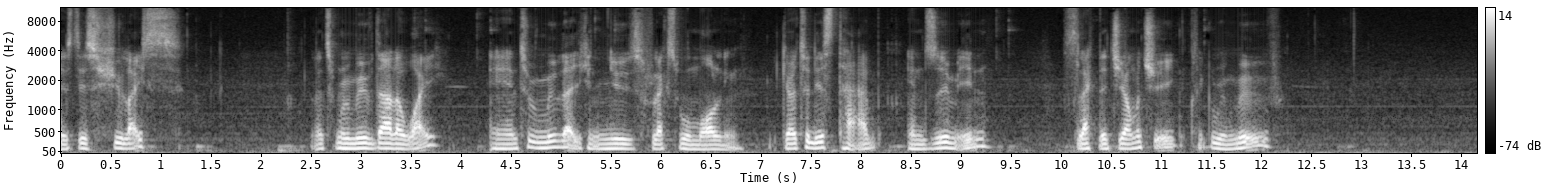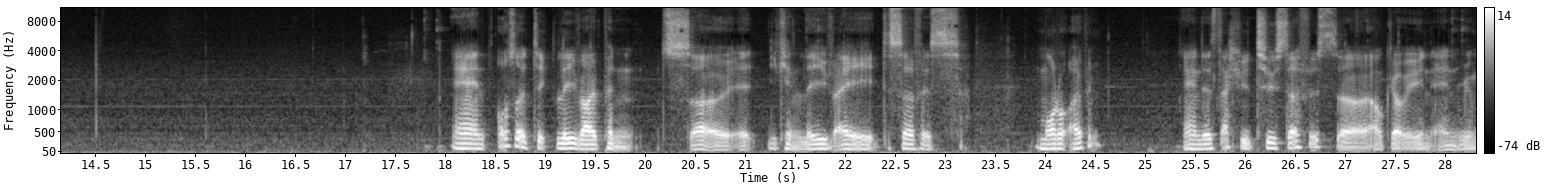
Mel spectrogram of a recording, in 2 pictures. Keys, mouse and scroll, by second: 0.3-0.6 scroll down 1, 0.9 middle click, 2.3-3.1 scroll down 1, 3.6 click, 8.3-8.9 scroll down 1, 9.4 click, 10.1-11.4 scroll up 2, 11.4-19.0 drag, 25.3-27.2 scroll down 1, 27.2-28.3 drag.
